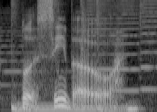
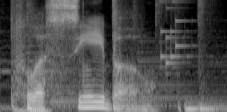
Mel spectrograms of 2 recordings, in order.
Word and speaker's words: placebo: to our vocabulary today repeat after me placebo the stress is on the middle syllable placebo splendid it's so charming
